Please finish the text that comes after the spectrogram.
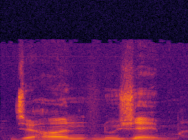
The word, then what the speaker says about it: Jehane Noujaim: my very special guest is Egyptian American filmmaker Jian Nim right pronounce it correctly perfect so um lot's been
